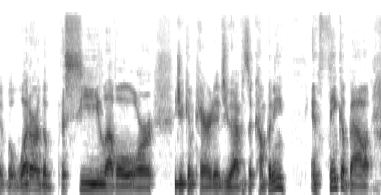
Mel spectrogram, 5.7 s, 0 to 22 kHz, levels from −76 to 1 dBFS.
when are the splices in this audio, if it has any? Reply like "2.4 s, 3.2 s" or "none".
0.9 s

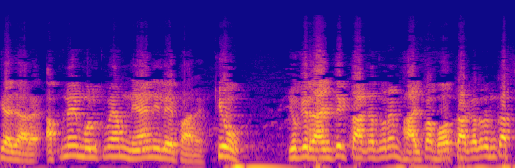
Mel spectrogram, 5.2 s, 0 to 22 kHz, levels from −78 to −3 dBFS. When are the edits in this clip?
none

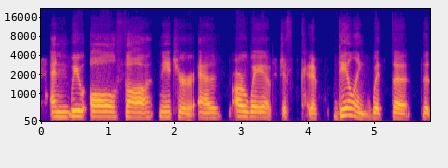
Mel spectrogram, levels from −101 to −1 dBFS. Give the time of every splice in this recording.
2.9 s, 4.3 s

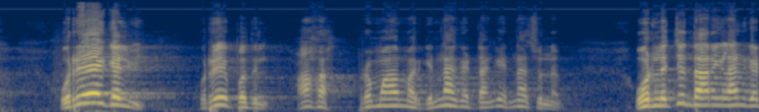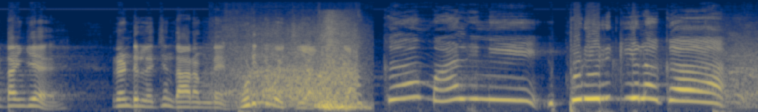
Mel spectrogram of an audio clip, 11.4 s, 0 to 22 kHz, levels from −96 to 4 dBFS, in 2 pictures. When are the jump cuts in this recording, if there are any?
8.4 s

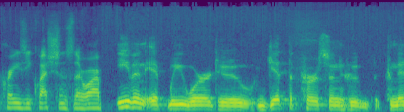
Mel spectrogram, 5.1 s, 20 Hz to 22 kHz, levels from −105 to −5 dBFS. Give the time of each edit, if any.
1.3 s, 2.8 s

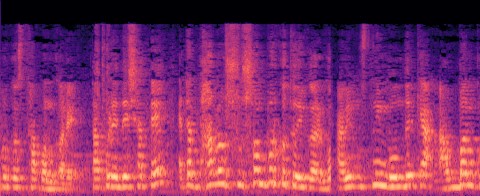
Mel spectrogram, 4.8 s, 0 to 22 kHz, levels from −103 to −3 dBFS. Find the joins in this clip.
3.3 s

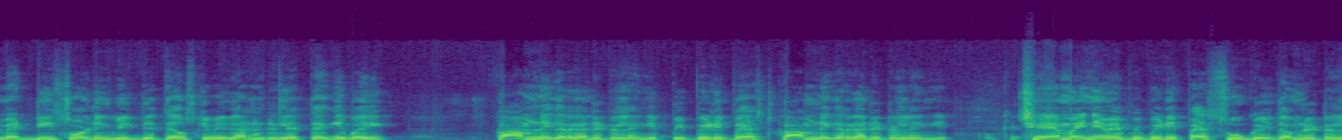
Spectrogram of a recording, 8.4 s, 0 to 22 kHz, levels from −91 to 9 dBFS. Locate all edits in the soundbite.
none

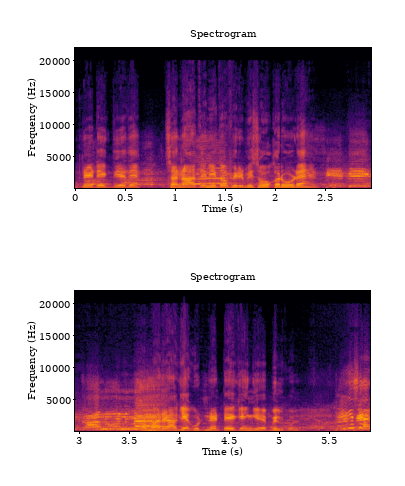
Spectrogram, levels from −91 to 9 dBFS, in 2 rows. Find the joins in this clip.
none

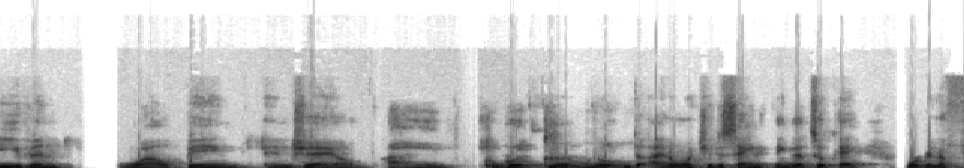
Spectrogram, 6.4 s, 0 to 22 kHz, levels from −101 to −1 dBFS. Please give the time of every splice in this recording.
2.4 s

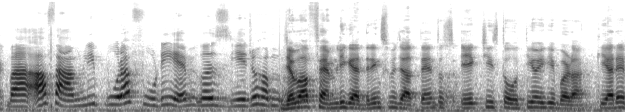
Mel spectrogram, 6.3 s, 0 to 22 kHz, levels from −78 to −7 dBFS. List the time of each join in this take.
none

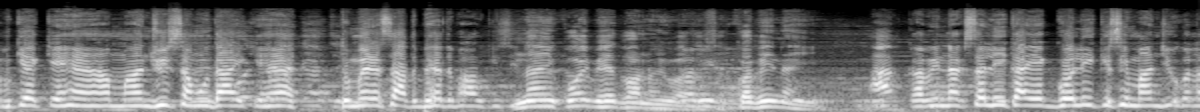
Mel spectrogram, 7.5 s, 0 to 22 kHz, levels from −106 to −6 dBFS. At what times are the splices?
5.6 s

